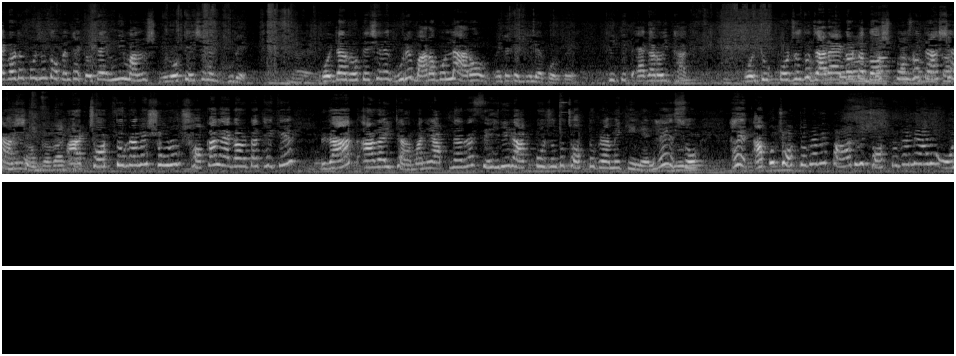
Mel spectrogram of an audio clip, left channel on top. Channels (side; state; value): right; silent; digital silence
